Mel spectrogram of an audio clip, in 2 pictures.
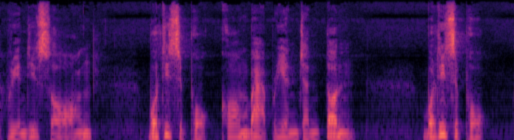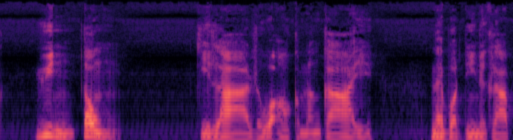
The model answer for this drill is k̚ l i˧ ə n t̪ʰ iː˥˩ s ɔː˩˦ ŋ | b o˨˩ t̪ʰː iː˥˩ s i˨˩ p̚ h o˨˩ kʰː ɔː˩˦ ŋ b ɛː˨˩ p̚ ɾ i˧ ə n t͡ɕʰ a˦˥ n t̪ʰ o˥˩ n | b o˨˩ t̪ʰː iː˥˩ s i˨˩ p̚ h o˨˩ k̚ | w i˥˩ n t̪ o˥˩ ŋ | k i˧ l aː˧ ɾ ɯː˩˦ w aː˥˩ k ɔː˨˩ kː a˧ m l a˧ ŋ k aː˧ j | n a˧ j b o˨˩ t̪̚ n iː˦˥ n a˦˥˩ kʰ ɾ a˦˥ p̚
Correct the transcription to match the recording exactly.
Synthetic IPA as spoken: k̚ ɾ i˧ ə n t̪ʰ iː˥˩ s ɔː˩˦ ŋ | b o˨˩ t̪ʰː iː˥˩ s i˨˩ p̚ h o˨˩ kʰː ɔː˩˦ ŋ b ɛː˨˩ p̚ ɾ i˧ ə n t͡ɕʰ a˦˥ n t̪ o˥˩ n | b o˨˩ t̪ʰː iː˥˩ s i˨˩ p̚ h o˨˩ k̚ | w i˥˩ n t̪ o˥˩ ŋ | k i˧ l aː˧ ɾ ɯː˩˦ w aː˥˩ ʔ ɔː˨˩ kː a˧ m l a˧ ŋ k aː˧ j | n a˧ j b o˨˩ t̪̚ n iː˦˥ n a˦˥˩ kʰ ɾ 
